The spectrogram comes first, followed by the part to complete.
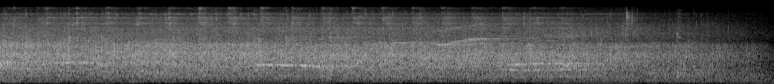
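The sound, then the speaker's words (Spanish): An audience applauds in praise to Jehovah of hosts in a dense, steady wash of clapping that holds loud for several seconds, then gradually fades toward the end, with faint voices mixed in. “Dale el aplauso a Jehová de los ejércitos.”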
